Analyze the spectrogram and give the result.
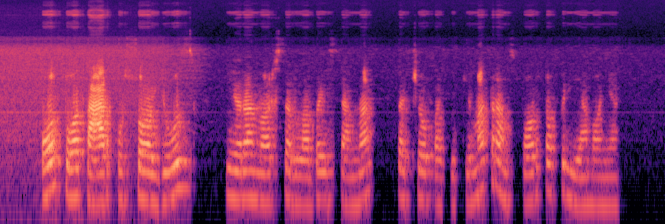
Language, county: Lithuanian, Tauragė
